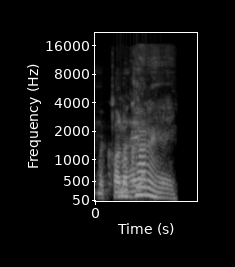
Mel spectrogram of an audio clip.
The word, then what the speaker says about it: McConaughey: And the 3 that I've read are the Mike Tyson book, the Matthew McConaughey, I don't know how to say his surname. – McConaughey.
